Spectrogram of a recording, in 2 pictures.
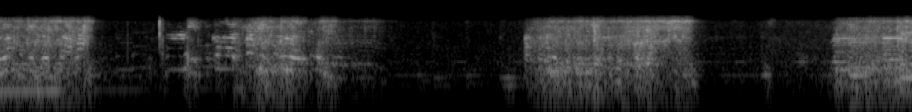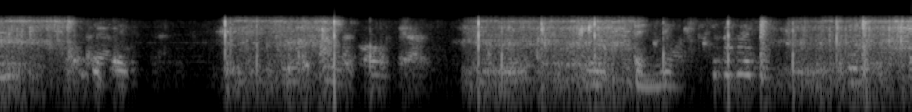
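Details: Adult man (the father) snoring in sleep: loud, harsh, rattling noises recurring with each breath, separated by quiet pauses.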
